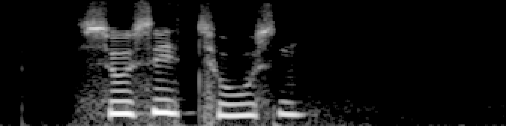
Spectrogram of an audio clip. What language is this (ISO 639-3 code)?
dan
